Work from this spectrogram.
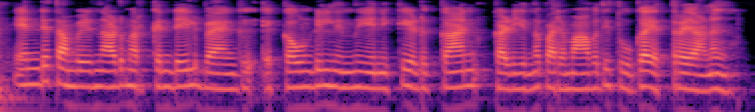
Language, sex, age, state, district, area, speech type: Malayalam, female, 45-60, Kerala, Malappuram, rural, read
